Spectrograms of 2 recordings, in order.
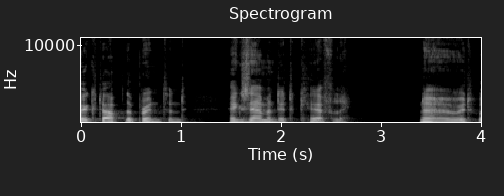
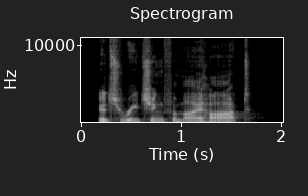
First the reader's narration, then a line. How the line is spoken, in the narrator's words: groaned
